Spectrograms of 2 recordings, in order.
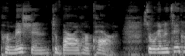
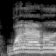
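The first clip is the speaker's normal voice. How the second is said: dismissive; 4 semitones higher, 12 dB louder than usual. Retold or imitated. Mom giving in dismissively.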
